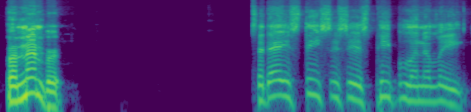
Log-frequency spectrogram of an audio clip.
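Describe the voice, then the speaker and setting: A man with a notably high voice debates in a heated back-and-forth, firing off pointed questions one after another. His voice sounds close and dry, with no room around it. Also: no room sound. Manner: argumentative, fires rapid pointed questions. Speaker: co-host.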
